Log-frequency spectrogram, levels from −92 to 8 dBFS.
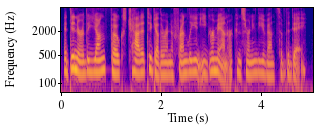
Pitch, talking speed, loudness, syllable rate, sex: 180 Hz, 225 wpm, -20 LUFS, 6.0 syllables/s, female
